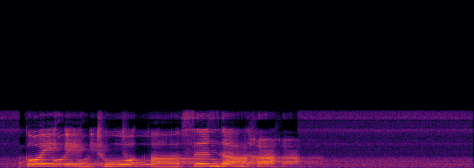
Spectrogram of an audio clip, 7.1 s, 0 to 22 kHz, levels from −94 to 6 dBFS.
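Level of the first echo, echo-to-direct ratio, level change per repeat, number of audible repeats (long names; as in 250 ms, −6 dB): −9.0 dB, −9.0 dB, −16.5 dB, 2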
